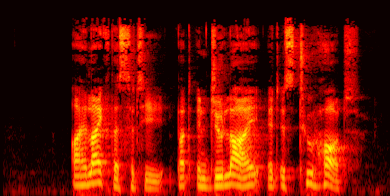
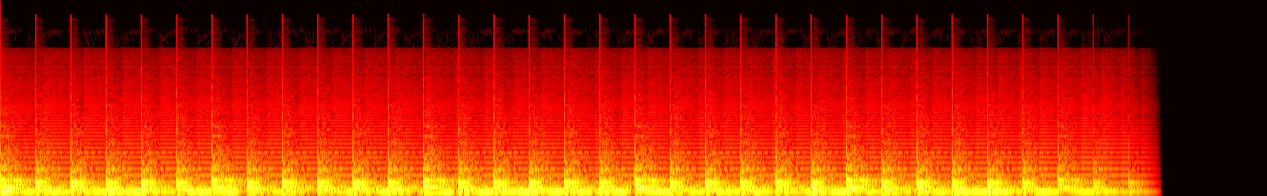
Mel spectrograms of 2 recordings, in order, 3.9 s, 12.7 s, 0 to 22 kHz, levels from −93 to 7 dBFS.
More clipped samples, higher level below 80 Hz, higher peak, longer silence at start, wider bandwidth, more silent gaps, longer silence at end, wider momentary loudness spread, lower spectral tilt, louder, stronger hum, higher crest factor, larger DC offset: neither; second, -64 dBFS vs -18 dBFS; second, -6 dBFS vs -2 dBFS; first, 0.7 s vs 0 s; first, 16 kHz vs 8.4 kHz; neither; second, 0.35 s vs 1.15 s; first, 11 LU vs 3 LU; second, -3 dB/octave vs -9 dB/octave; second, -24 LUFS vs -17 LUFS; neither; first, 20 dB vs 14 dB; neither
